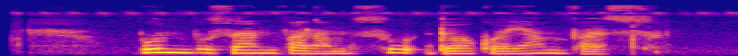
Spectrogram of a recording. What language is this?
Masana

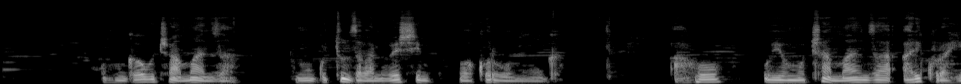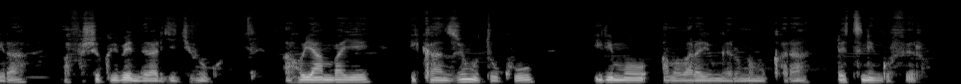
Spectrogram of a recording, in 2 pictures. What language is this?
Kinyarwanda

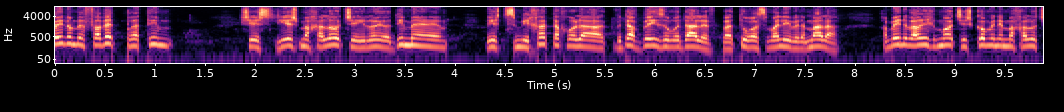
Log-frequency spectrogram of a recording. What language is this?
Hebrew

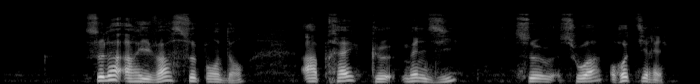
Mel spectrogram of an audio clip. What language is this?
French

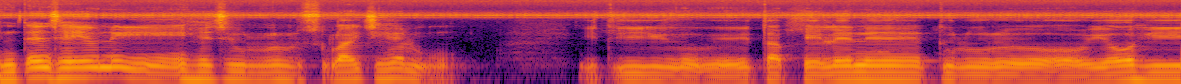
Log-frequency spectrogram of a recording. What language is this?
Yalahatan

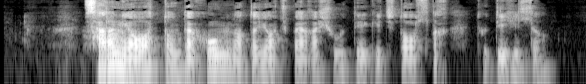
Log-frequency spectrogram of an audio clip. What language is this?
Mongolian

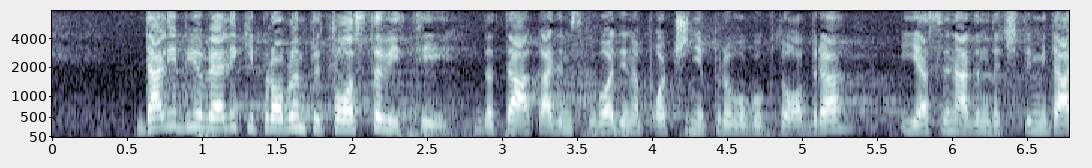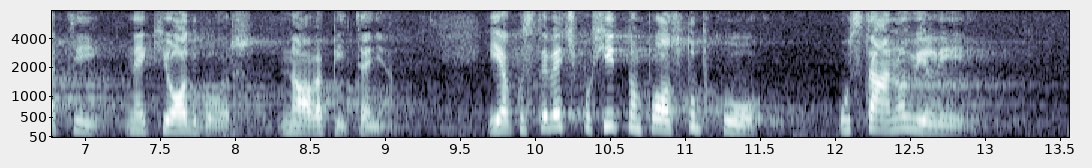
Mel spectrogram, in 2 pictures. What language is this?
Serbian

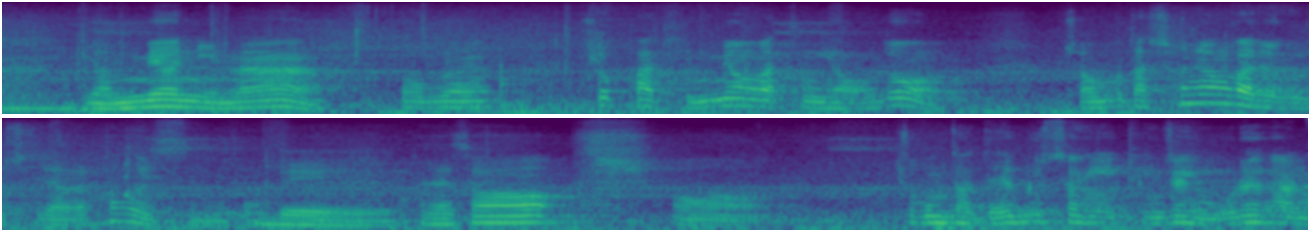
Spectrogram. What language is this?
Korean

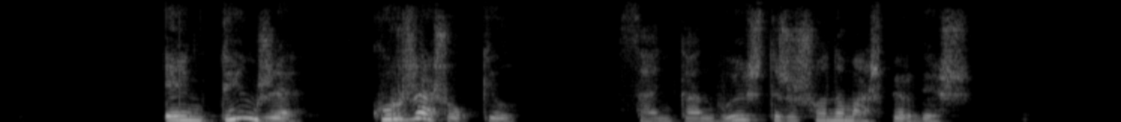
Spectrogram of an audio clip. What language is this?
Mari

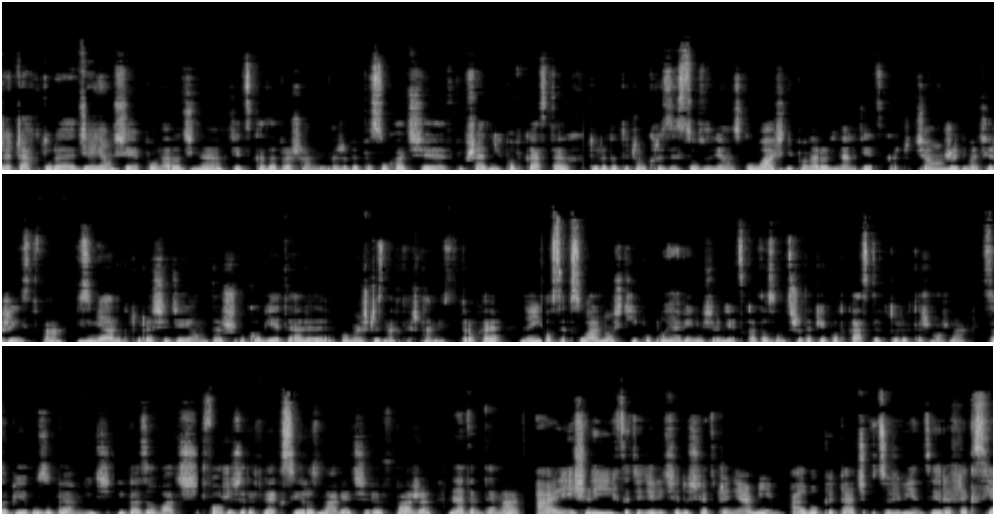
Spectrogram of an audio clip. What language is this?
Polish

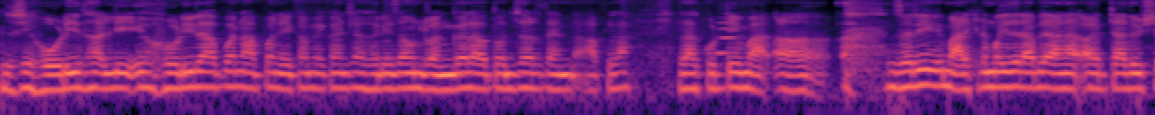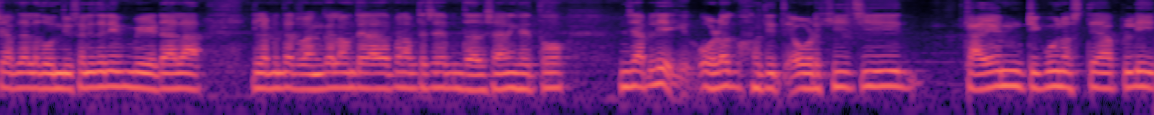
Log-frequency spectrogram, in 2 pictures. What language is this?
Marathi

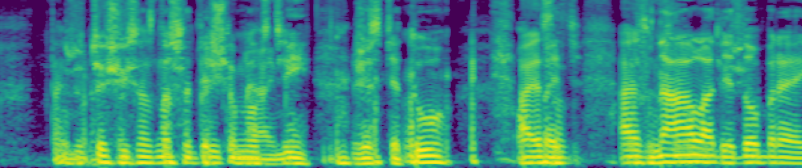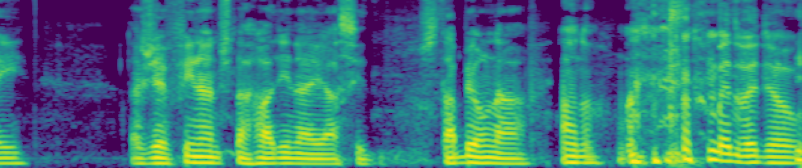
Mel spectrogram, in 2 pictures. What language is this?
Slovak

